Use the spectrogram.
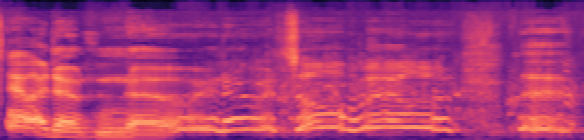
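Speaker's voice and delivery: condescending English, swooping up very high; hammed-up snobbish English dithering; English snobbery. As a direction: look down your nose, voice climbing high. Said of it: "a certain snobbery".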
